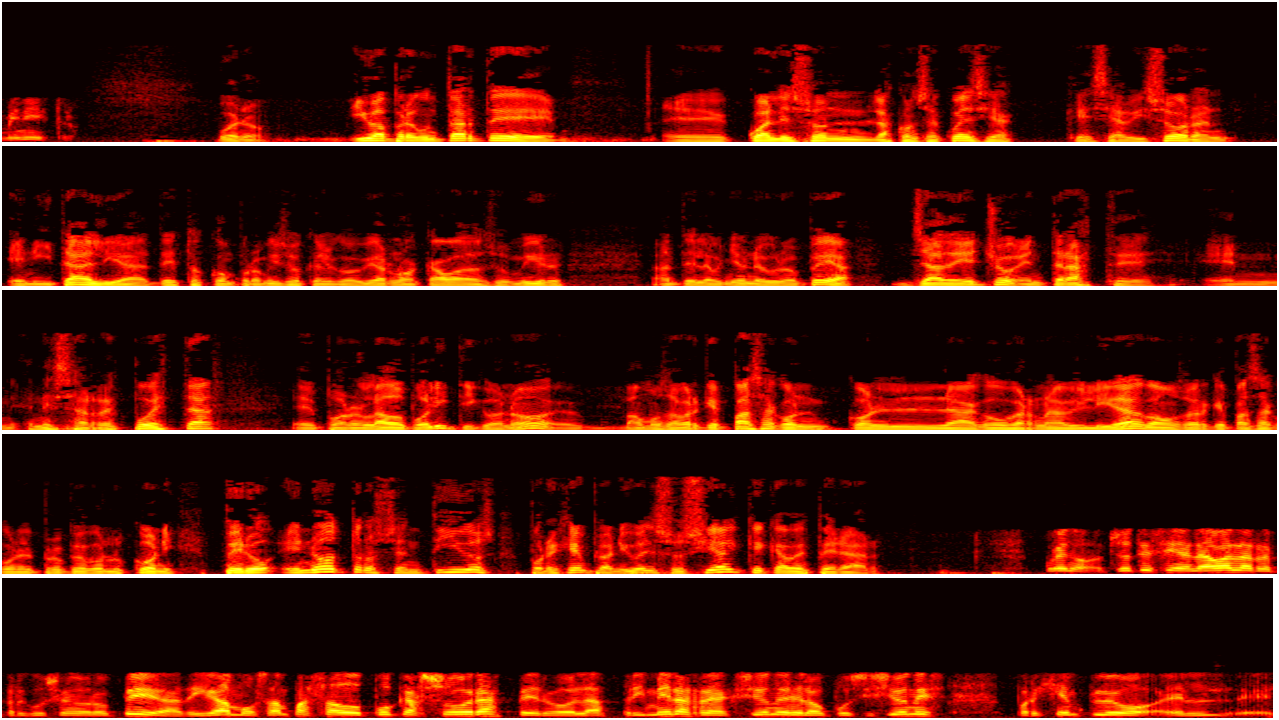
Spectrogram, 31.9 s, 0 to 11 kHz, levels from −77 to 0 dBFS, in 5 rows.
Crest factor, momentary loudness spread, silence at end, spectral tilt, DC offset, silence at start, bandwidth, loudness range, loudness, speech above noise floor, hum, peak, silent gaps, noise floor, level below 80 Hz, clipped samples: 20 dB; 13 LU; 0 s; -7 dB/octave; under 0.1%; 0 s; 8 kHz; 4 LU; -23 LUFS; 23 dB; none; -4 dBFS; none; -46 dBFS; -52 dBFS; under 0.1%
